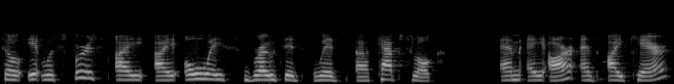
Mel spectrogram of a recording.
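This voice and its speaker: A woman's voice: mid-range voice, steady tone, unhurried, no room sound. A woman from Slovenia with a Slovenian accent, a marketing coach guest explaining her ideas earnestly in long sentences full of fillers. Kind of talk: conversational interview. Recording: tinny phone-line sound, dry.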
